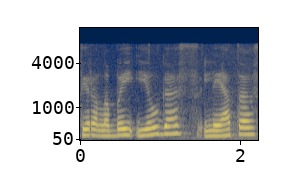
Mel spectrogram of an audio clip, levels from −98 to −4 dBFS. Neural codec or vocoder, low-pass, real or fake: none; 7.2 kHz; real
